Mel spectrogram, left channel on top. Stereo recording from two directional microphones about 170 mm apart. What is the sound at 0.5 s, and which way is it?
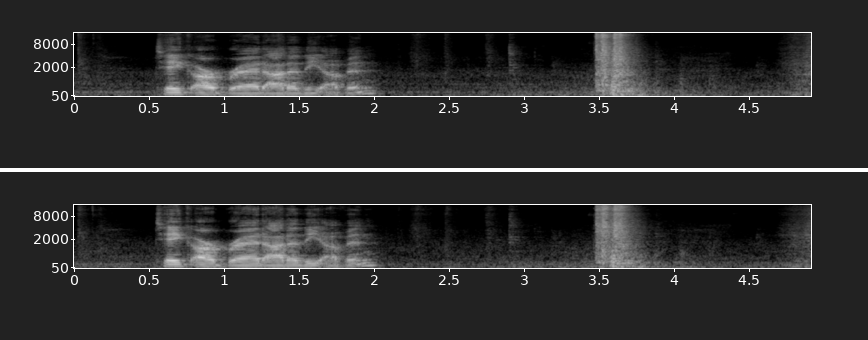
Speech, 60° right (ahead or behind).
